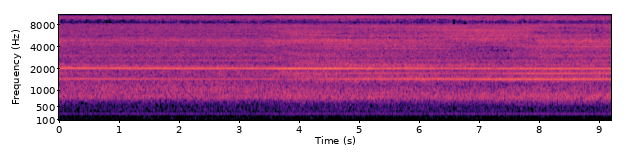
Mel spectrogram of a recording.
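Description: A heat embossing tool blows hot air over embossing powder during a craft project, making a steady, close whirring hiss that holds unbroken for about nine seconds with no talk.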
